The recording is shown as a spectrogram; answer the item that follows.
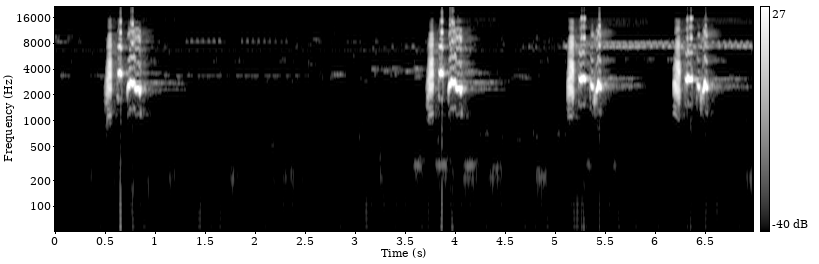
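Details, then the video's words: Sooty-headed bulbul singing clearly and sharply, a recording used to tutor caged birds and attract wild ones: four short gurgling phrases of three notes each, the first pair far apart, the last two closer together. "SUARA BURUNG KUTILANG GACOR TAJAM DAN JERNIH"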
